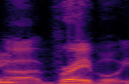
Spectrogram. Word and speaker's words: Vrabel: I would say that I would thought we may have actually gone a younger route and go to Vrabel, just who got let go in Tennessee, and I probably mispronounced the name, so forgive me. – Vrabel, you got it.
